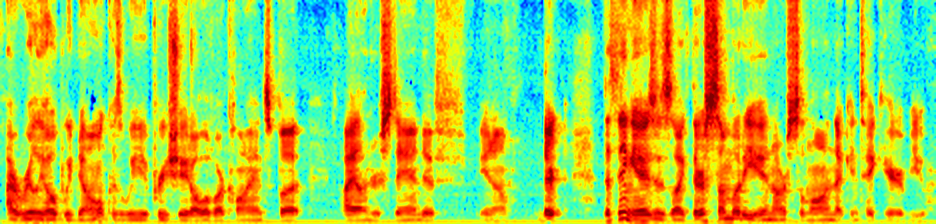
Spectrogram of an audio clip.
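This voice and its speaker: Low-voiced earnest young man, faint hum. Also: brisk. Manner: earnest, a little anxious. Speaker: podcast co-host, salon co-owner. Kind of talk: casual chat.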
